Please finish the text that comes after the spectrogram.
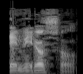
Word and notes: temeroso: espagnol

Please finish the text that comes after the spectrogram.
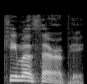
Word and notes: chemotherapy: English

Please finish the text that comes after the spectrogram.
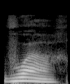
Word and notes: voire: francais

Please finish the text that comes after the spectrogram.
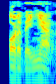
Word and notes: ordeñar: espagnol

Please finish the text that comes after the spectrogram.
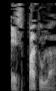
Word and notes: espátula: espagnol

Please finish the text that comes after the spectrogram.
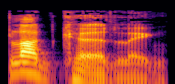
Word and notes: bloodcurdling: anglais

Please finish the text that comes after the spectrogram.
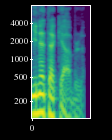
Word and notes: inattaquable: francais

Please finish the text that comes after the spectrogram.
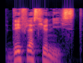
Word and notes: déflationniste: French

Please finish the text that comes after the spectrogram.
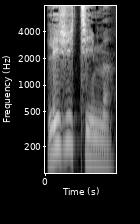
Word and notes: légitime: francais

